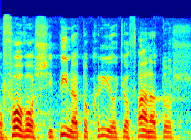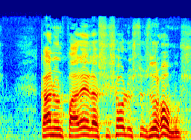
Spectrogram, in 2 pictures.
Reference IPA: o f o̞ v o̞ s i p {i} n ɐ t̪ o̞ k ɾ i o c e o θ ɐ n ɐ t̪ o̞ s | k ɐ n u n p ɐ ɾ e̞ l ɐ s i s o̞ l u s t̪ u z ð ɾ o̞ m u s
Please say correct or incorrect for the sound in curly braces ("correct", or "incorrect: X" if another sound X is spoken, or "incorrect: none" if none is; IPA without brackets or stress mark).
correct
